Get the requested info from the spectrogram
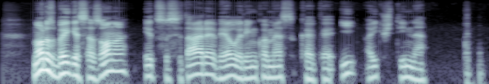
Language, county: Lithuanian, Kaunas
